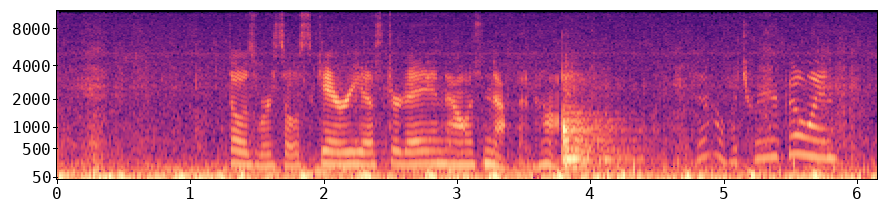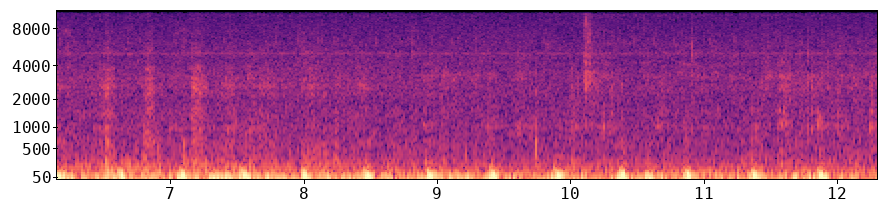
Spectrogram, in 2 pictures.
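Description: A horse's hooves thud steadily on soft sand.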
